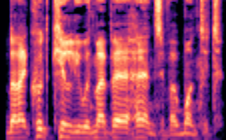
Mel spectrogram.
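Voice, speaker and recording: A man's voice: mid-range voice, fairly quick, fairly bright tone, no room sound, clean studio sound, close to an everyday voice. A man doing a blunt, menacing Roman soldier. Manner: blunt, threatening, clipped. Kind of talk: audiobook character voice.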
